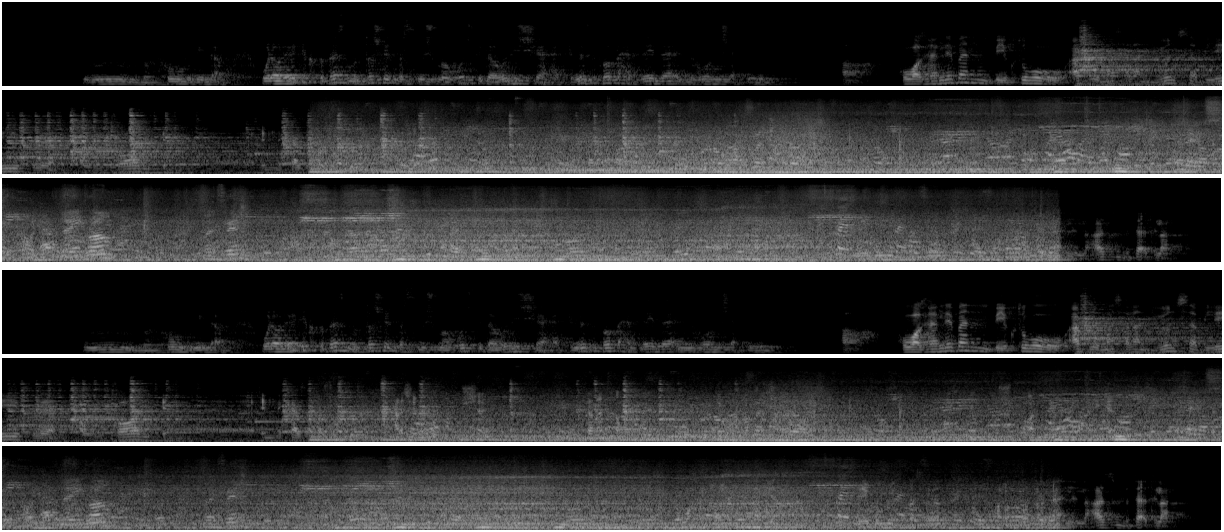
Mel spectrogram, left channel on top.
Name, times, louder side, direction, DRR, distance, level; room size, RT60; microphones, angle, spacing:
voice 1, 0.8-7.7 16.1-16.5 24.2-29.4, equal, 70° left, -4 dB, 5.4 m, -45 dB
voice 2, 8.4-17.1 17.6-23.5 30.1-36.1, right 3 dB, 30° right, 6 dB, 0.7 m, -43 dB
sound 1, 10.7-20.4, left 2 dB, 85° left, 1.6 m, -39 dB
sound 2, 15.3-35.0, left 3 dB, 25° left, 0.4 m, -31 dB
sound 3, 17.6-33.4, equal, 5° left, 1.0 m, -36 dB
17.5 x 12.0 x 2.4 m, 0.79 s
head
